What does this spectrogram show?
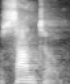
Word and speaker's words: Szanto: watch from a company called santo the z is silent as they say on their website so santo it's a small watch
